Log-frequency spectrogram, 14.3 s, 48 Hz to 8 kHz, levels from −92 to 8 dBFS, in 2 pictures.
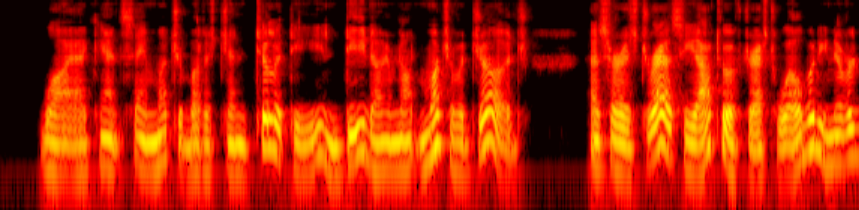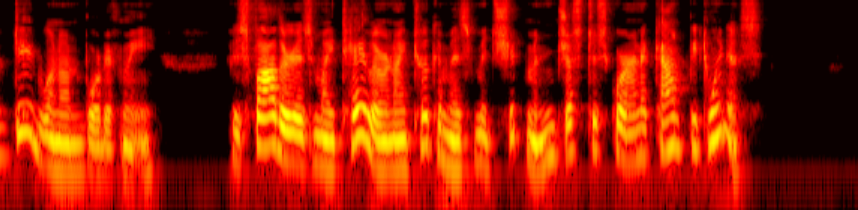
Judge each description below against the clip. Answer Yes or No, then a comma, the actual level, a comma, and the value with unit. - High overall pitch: Yes, high, 205 Hz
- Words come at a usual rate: No, fast, 220 wpm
